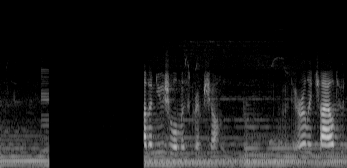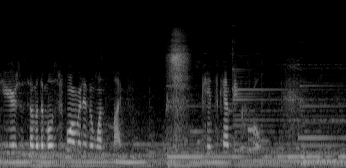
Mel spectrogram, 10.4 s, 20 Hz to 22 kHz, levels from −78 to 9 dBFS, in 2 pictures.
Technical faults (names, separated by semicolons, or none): audio dropout to a faint residue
